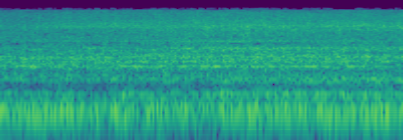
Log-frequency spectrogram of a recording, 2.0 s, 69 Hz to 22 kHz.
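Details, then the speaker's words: 1958 Canadian Standard Cadet toilet with original American Standard fill valve refilling: steady even water hiss, no squeal, hammering or chatter, then shuts off cleanly; fill valve working normally. "ooh beautiful shuts off about making any horrible noises like what I went through the last time"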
